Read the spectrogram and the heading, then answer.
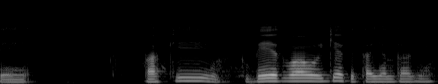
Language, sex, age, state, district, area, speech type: Dogri, male, 30-45, Jammu and Kashmir, Udhampur, rural, spontaneous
